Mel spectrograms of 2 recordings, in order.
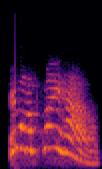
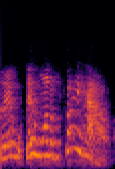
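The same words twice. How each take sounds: First: Pitched high, teasing sing-song; sing-song taunt pitched high; mocking. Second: Said in the usual way. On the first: Real, not acted. Mocking the partner's wish.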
